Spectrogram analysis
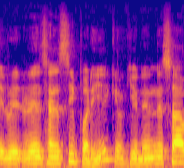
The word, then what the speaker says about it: Renaissance: है रिनेसेंस पढ़ते हैं अी रेसेंस पढ़िए क्योंकि रेनेसा म एक्चुअली रेनेसा पढ़ते हैं लेकिन न आप पढ़िए क्योंकि उसे आपको स्पेलिंग में मिस्टेक नहीं होगा ठीक है तो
